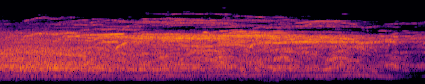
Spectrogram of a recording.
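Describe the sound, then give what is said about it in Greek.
A crowd applauds and cheers loudly and continuously, a dense wash of clapping with whoops and shouts, holding steady before easing off slightly at the very end. “Λίγο πιο ήπια τα χειροκροτήματα, σας παρακαλώ πολύ.”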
